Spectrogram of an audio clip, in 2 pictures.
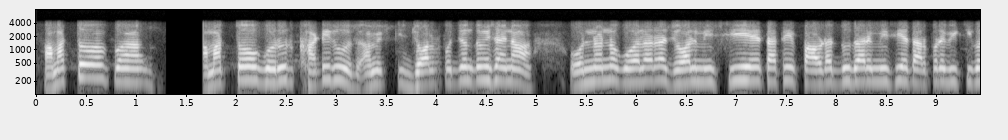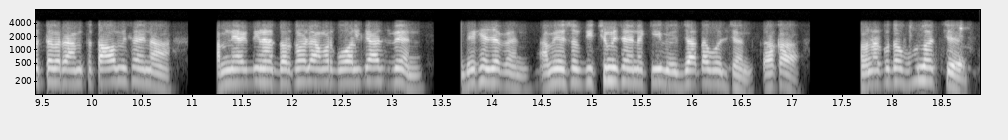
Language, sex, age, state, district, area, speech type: Bengali, male, 60+, West Bengal, Jhargram, rural, conversation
